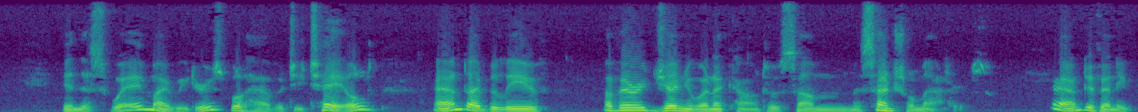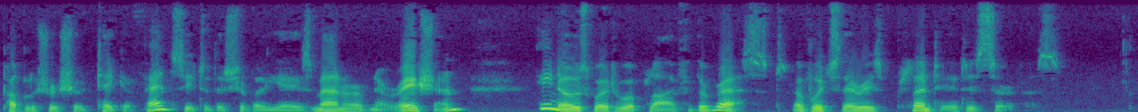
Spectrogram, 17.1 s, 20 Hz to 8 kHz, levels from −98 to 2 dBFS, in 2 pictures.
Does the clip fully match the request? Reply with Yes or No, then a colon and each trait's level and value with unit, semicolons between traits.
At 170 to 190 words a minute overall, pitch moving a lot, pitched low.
Yes: average, 175 wpm; wide, 6.7 semitones; low, 120 Hz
